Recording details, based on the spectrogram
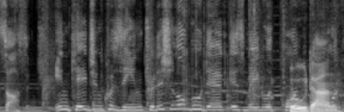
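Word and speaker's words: boudin: about the Budan and it's pronounced Budan right mhm cuz it looks like buen buan do I sound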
